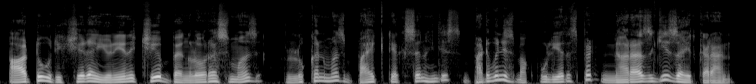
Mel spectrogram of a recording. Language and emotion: Kashmiri, angry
